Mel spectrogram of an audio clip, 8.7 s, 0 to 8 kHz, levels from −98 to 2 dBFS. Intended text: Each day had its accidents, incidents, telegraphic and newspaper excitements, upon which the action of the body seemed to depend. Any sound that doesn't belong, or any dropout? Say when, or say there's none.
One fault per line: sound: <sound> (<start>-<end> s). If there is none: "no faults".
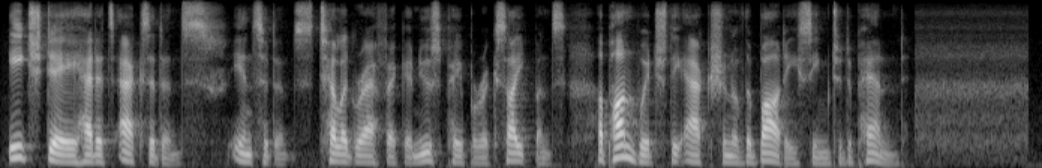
no faults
